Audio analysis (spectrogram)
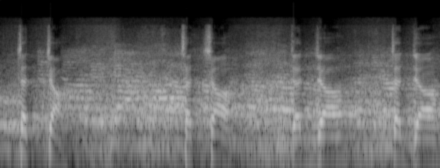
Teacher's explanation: ਜੀਭ ਤਾਲੂਏ ਨੂੰ ਲੱਗਦੀ ਹੈ, ਫੇਰ ਹੀ ਬੋਲਿਆ। ਹਵਾ ਦੀ ਰੋਕ ਹੈ ਜਿਹੜੀ ਉਹ ਤਾਲੂਏ ਤੇ ਹੈ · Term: ਤਾਲਵੀ ਵਿਅੰਜਨ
